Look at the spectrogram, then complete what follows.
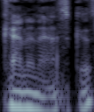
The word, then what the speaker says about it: Kananaskis: It's pronounced Kananaskis. Kananaskis country.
